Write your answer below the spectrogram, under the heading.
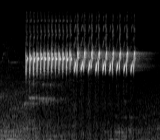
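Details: European goldfinch song: a fast, even trill of bright, high twittering notes, about twenty-five in just over two seconds, shifting to slightly sharper, more tinkling notes midway before stopping abruptly; quiet background.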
